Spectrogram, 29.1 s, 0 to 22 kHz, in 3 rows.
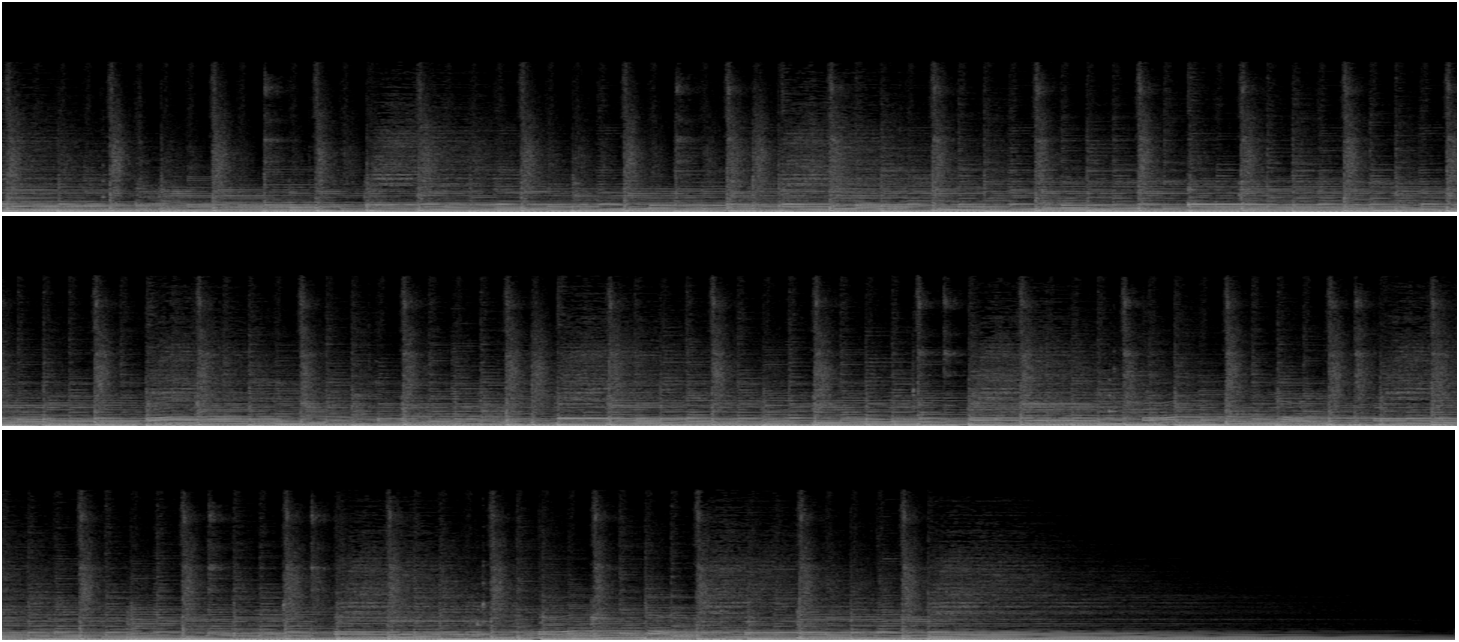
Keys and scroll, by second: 16.8 b, 22.9 b, 24.5 Escape, 24.6 Escape, 24.9 b, 26.6 b.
